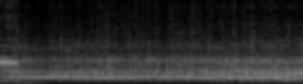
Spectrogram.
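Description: Ballpark crowd noise: a steady hubbub of spectators in the stands.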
